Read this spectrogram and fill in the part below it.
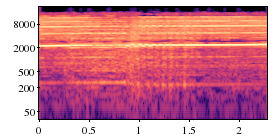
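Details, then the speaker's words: Race car while driving: loud, steady high-pitched whine over the engine noise from straight-cut (spur) gearbox gears, whose unangled teeth meet directly; normal for such gears, not an engine fault. "It's not the engine, it's the gears. Race cars use something called straight cut gears, also known as radial gears."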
